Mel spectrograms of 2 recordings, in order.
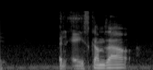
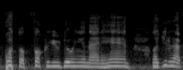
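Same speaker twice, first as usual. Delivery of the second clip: angry imitation; 10 semitones higher than usual. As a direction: imitate a sore loser losing it. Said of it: "fucking angry".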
